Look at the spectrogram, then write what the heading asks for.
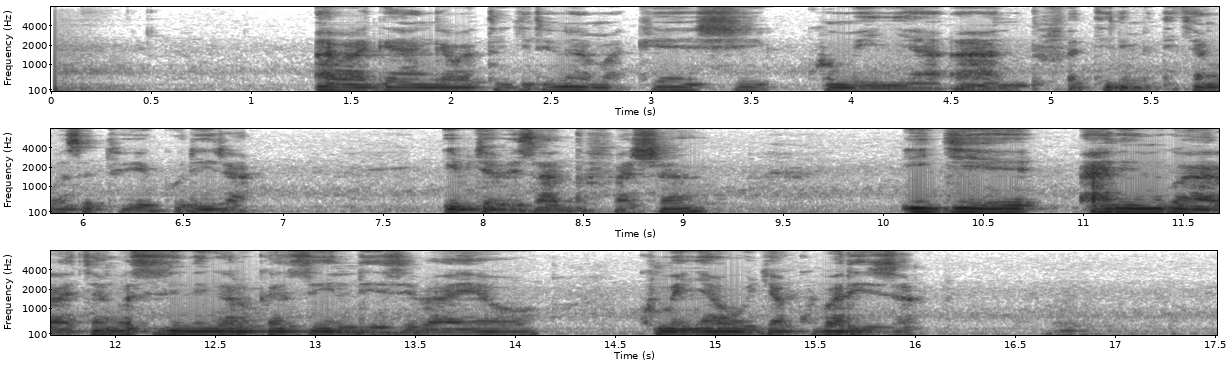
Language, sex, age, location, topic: Kinyarwanda, male, 18-24, Nyagatare, health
